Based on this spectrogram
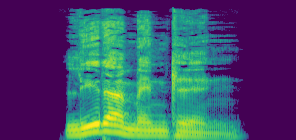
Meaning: dative plural of Ledermantel
- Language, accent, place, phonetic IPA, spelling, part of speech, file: German, Germany, Berlin, [ˈleːdɐˌmɛntl̩n], Ledermänteln, noun, De-Ledermänteln.ogg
